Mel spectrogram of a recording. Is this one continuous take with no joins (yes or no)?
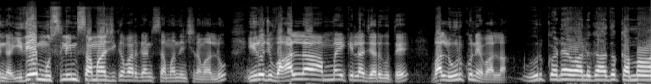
yes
